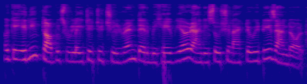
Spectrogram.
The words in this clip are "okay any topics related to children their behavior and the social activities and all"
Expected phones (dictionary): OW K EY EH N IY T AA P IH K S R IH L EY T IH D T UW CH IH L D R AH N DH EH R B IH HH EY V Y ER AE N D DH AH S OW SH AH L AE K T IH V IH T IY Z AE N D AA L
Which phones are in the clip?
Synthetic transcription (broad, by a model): OW K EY EH N IY T AA P IH K S R IH L EY T IH D T UW CH IH L D R AH N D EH R B IH HH EY V Y ER AE N D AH S OW SH AH L AE K T IH V IH T IY Z AE N D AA L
